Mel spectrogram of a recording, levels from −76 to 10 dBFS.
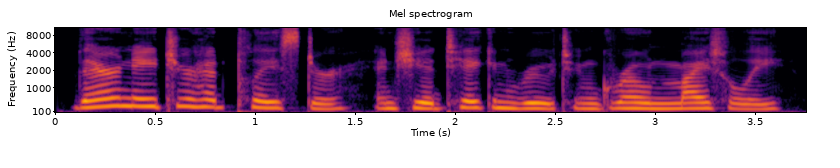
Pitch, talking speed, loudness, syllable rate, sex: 225 Hz, 210 wpm, -16 LUFS, 5.8 syllables/s, female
